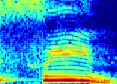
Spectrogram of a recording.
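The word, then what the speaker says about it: scene: देखिए इन वर्ड्स पे, सी एस के बाद देखते हैं पहले सीन, सीन, यहाँ पे देखो सी क्या है? यहाँ पे साइलेंट है, सीन बोल रहे हैं, है ना,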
